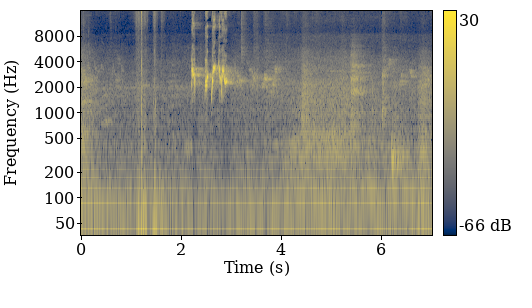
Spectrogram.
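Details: A single rapid phrase of loud, ringing whistled notes from a red-whiskered bulbul in the clearly enunciated master-song style, with scattered clicks, softer chirps and light background noise around it.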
